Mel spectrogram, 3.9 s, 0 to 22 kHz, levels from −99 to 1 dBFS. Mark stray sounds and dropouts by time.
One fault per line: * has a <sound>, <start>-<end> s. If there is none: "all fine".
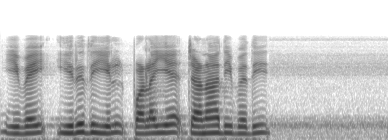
all fine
